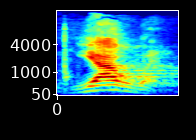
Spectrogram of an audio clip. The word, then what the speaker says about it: Yahweh: Otras personas admiten que una forma de pronunciarlo mucho mejor que Jehová es Yahweh. ¿Okay? Está basado en lo más cercano que tenemos a la verdadera pronunciación en hebreo.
